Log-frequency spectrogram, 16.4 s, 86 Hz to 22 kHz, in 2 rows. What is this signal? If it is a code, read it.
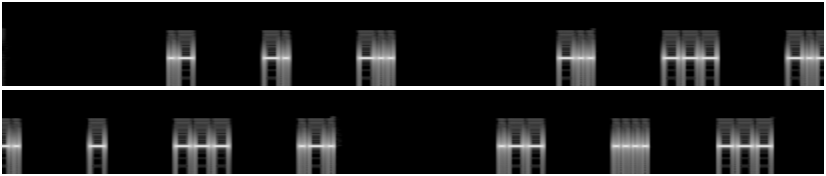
Morse code, heard as a keyed tone, about 25 wpm, spaced as for 10 wpm, 550 Hz. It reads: AND DOCTOR WHO
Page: news headlines in morse code at 10 wpm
